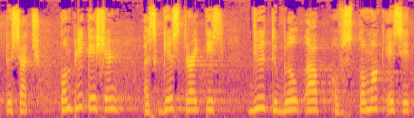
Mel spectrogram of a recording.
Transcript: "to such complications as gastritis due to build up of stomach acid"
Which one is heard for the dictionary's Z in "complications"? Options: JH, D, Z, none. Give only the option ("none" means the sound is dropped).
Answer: none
